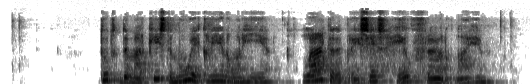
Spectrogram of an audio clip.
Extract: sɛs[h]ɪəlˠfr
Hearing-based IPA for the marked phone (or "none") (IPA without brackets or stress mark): h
